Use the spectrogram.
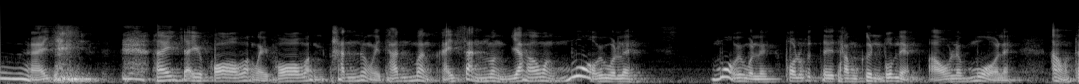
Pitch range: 120-150 Hz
